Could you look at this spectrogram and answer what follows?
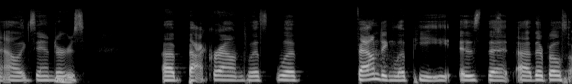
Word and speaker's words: Lapee: lappy yeah la pee la pee oh sorry i didn't pronounce it right yeah the p like the p the accent is on the p yeah kinda like zulu zulu right yeah they're awesome i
